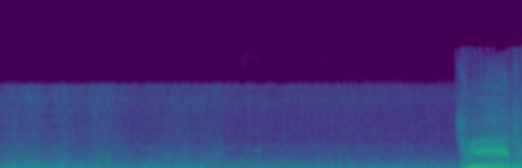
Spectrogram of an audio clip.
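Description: Waves wash and break against rocks.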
